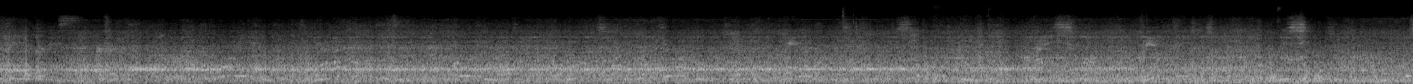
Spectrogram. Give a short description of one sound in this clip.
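A train's motor hums steadily from inside the cab.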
